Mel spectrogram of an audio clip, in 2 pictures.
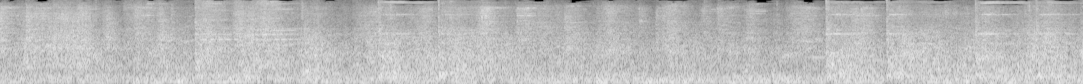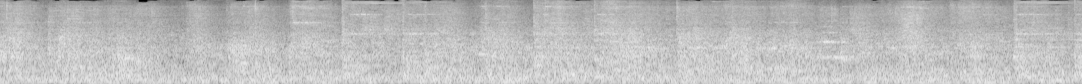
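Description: Freight wagon wheels clack over rail joints.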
